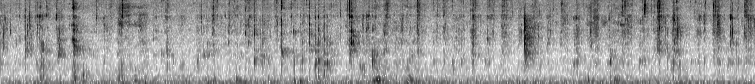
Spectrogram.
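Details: Staffordshire Bull Terrier chewing raw meat with dog food in a room, steady smacking and crunching bites repeated several times a second, one sharp click past five seconds, faint low hum behind.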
